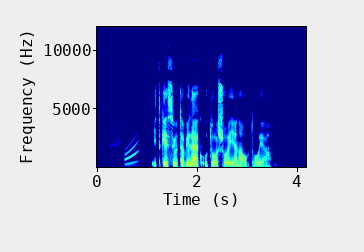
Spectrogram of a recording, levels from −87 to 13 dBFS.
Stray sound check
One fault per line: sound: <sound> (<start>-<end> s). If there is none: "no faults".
sound: chirp (0.6-0.9 s)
